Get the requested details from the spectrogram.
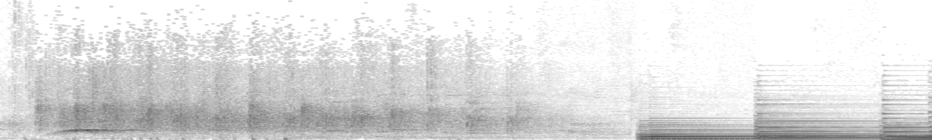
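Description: A crowd claps steadily in a dense, sustained burst of applause for about six seconds as a singer comes up to minister to God in song, then it gives way abruptly to loud sustained keyboard or organ chords.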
